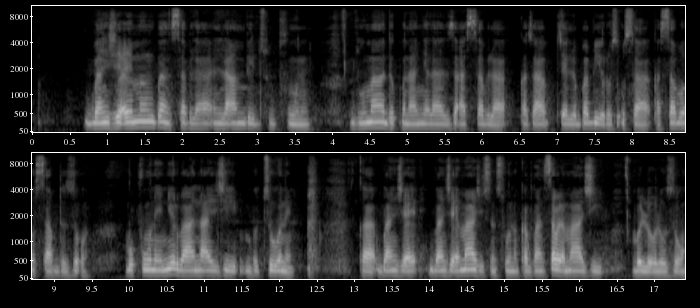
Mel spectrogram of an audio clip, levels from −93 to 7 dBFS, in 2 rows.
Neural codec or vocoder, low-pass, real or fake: none; 9.9 kHz; real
